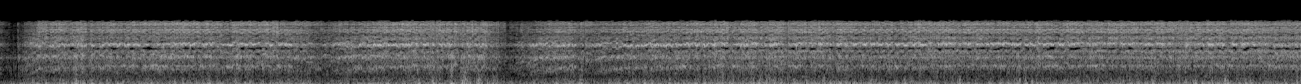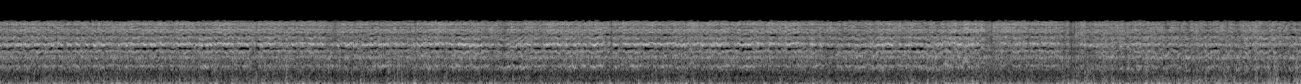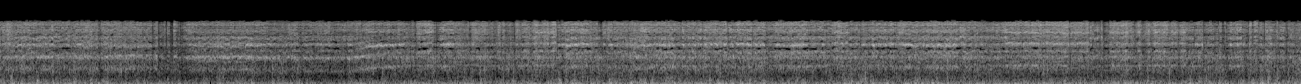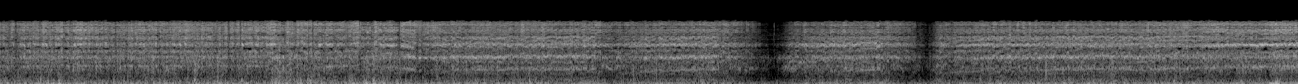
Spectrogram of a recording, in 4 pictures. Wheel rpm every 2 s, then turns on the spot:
120, 170, 170, 200, 220, 230, 230, 230, 230, 230, 230, 230, 200, 190, 170, 220, 220, 230, 230, 230, 230, 200, 150, 80, 110, 180.
none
